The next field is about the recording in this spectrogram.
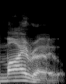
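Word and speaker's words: Miro: with her work in myo or Meo depending on how you pronounce it so RS with hero Meo rhymes with hero and she and funny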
